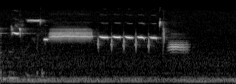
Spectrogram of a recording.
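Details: Song sparrow; song; differences in song may matter to females choosing mates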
